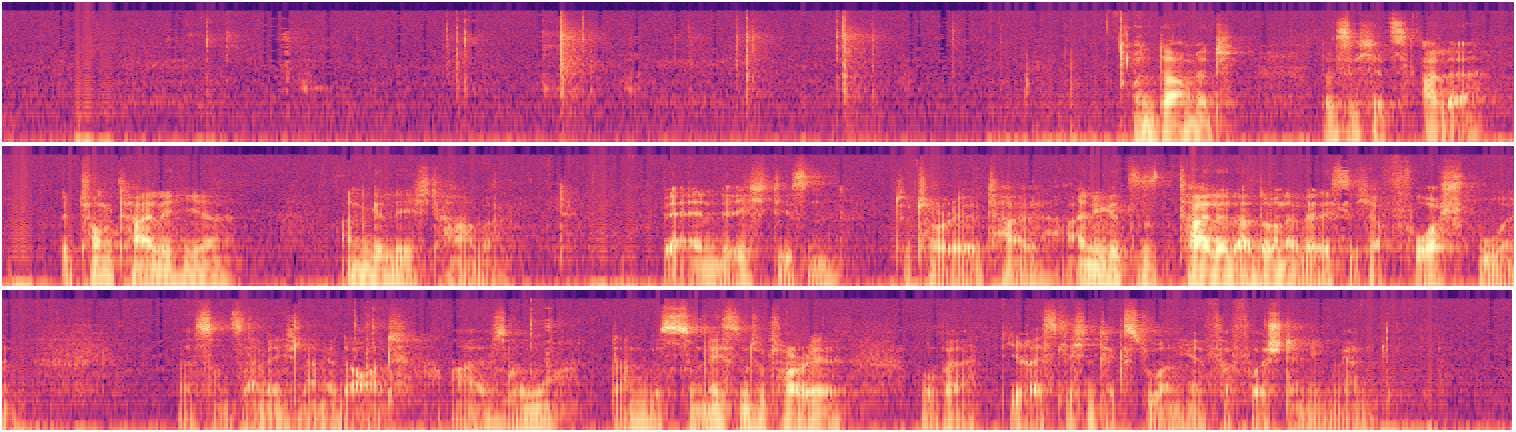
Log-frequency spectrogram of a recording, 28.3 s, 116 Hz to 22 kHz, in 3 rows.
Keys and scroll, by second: 1.8 alt+scroll down 1, 5.5 alt+scroll down 1, 9.9 alt+scroll down 1, 10.0 alt+scroll up 1, 20.4 alt+scroll down 1.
